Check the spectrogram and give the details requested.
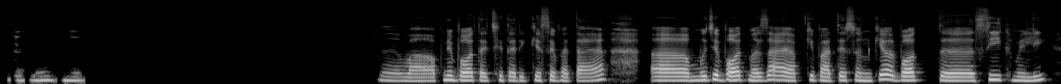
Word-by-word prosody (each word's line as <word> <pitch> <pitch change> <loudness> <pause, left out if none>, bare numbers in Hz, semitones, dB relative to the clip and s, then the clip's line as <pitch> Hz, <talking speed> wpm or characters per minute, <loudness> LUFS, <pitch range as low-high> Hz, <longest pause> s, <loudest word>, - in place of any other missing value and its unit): हुँ, 185 - -6
हुँ, 185 0 -2 0.2
हुँ। 180 0 -4 3.0
हुँ, 175 -2 -4
वाह! 165 -1 0
आपने 205 +5 0
बहुत 185 0 +3
अच्छी 175 +2 -2
तरीक़े 180 0 -2
से 185 +2 -2
बताया। 170 +2 -2 0.5
अ, 180 0 +4
मुझे 195 +4 +3
बहुत 195 +1 +3
मज़ा 185 +4 +1
आया 195 -2 +3
आपकी 180 +4 -5
बातें 170 +2 +1
सुन 185 -2 -2
के 230 - +4
और 225 -2 +4
बहुत 185 0 +3 0.5
सीख 215 +2 -2
मिली, 180 +5 -1
185 Hz, 135 wpm, -20 LUFS, 175-195 Hz, 3.0 s, अ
